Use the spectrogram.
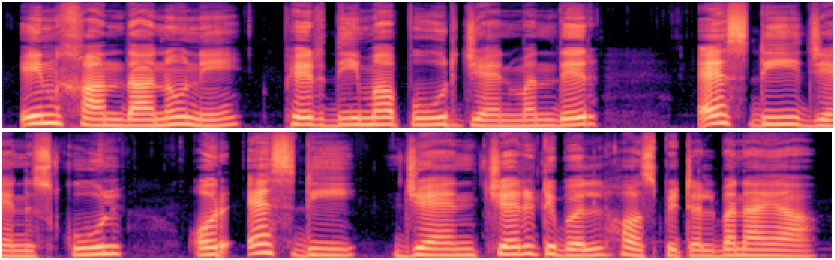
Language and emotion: Urdu, neutral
